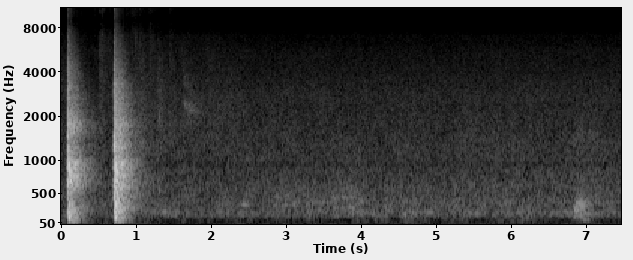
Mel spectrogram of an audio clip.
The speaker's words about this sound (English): I'm going to knock 2 times. Can you repeat that knock?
